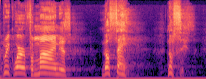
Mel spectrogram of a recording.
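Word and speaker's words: νοῦς: When I looked up that word mind in Romans chapter 12, verse 2, that Greek word for mind is nosē, nosis. It's spelled N-O-U-S and pronounced N-O-O-C-E.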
